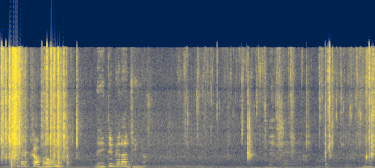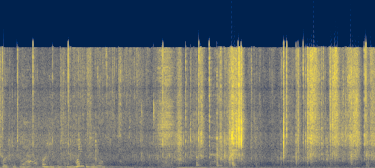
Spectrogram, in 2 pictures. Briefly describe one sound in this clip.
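Hands squelch and rub seasoning into raw meat in a plastic bowl.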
